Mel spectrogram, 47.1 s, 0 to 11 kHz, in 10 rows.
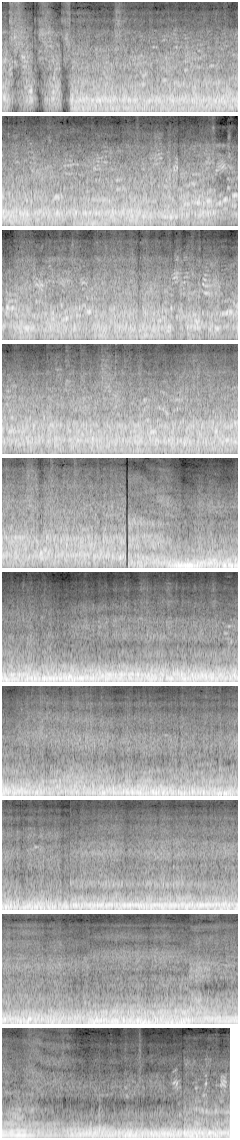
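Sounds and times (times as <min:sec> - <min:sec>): road noise: 0:00.0 - 0:47.0
vehicle engine running: 0:01.0 - 0:47.0.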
